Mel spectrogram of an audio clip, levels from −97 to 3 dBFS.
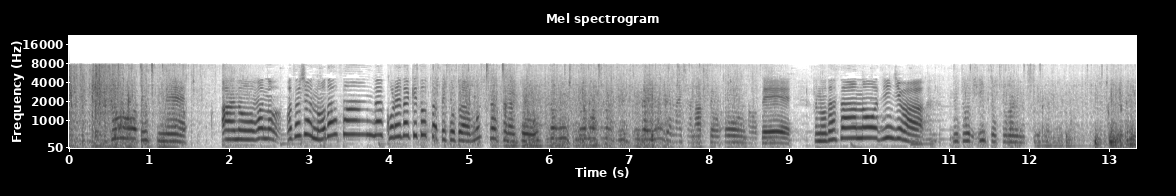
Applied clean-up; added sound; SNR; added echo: neural mask model RNNoise.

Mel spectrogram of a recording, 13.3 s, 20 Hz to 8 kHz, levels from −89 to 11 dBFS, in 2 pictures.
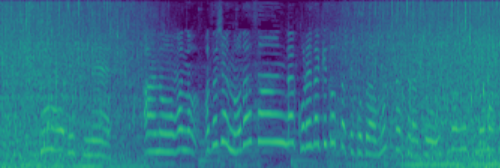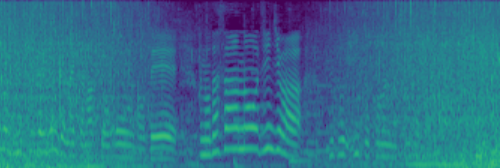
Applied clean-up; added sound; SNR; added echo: none; Liquid; 1 dB; none.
